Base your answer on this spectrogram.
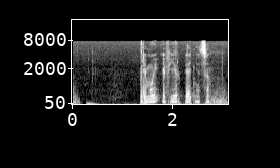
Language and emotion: Russian, neutral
